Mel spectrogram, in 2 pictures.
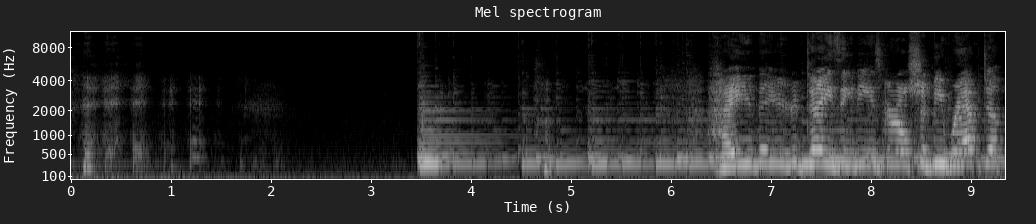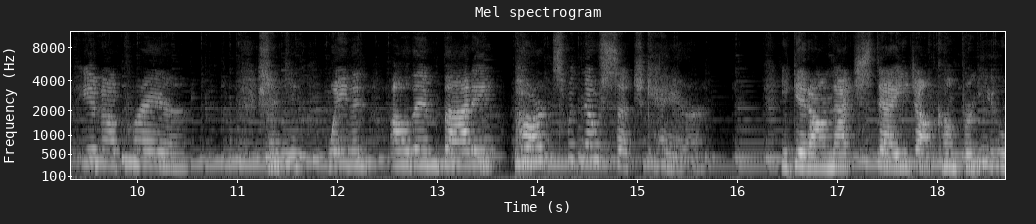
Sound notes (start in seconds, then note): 0.0 laughing as Mama; 6.3 sung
